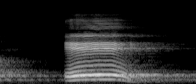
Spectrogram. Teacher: দেখো এ এবং ওই উচ্চারণের সময় কণ্ঠ প্লাস তালুর ব্যবহার হয়। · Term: কণ্ঠ তালব্য বর্ণ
